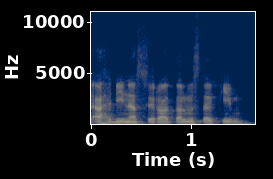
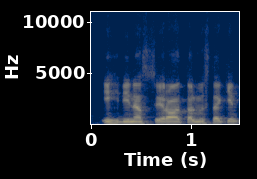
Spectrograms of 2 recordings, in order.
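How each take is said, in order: First: The first word begins with an 'a' vowel. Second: The first word begins with an 'i' vowel. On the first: The speaker calls it wrong. "tak boleh" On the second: The speaker calls it right.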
